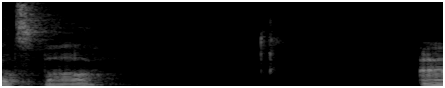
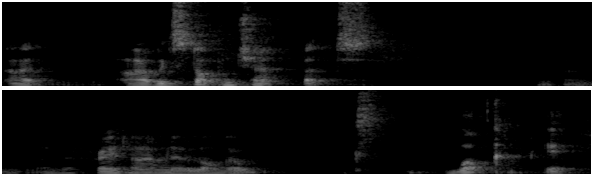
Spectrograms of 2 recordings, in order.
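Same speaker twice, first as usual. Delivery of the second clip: quiet aside; 9 dB quieter, faster than usual. Acted. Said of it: "and he's just like".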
